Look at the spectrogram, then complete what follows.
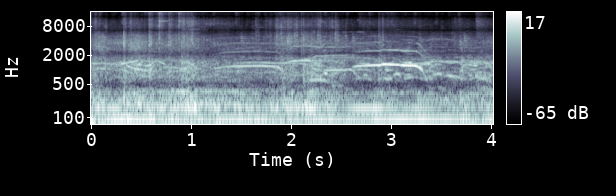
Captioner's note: groans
